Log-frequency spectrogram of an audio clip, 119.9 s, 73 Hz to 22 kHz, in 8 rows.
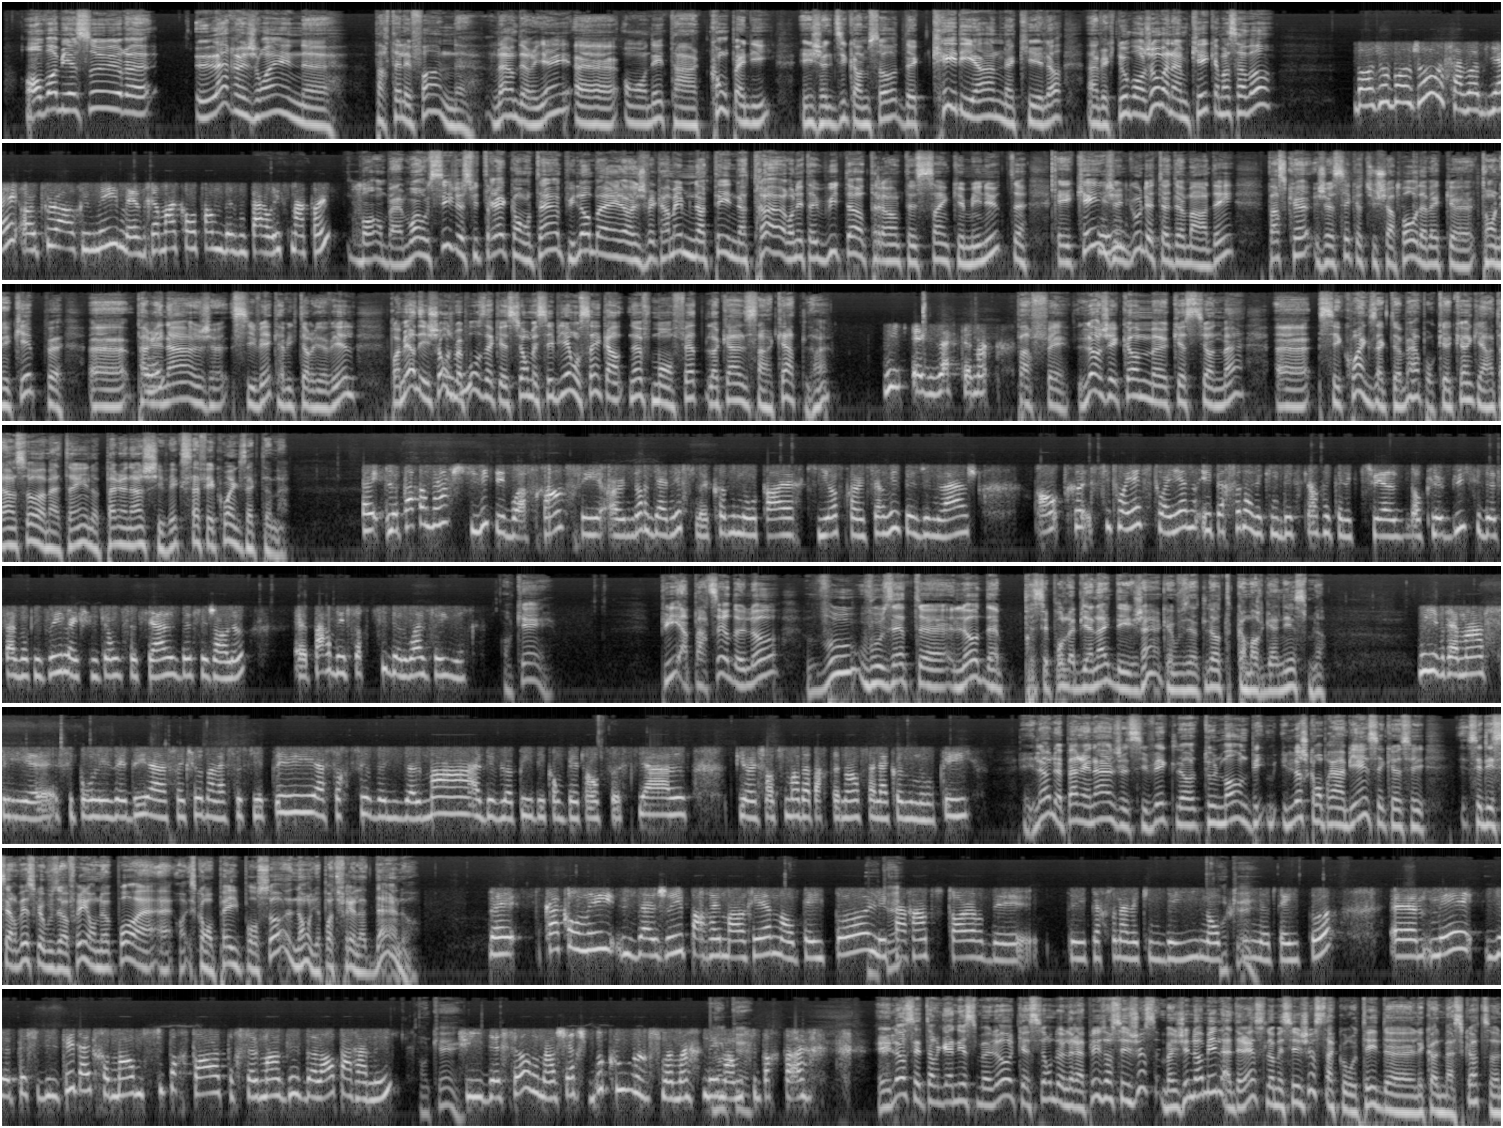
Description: ENTREVUES VIVA 101,9 – 11 septembre 2025* *Addendum : L es seules personnes qui ne paient pas de frais d’adhésion sont les filleul·es et les parrains/marraines.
